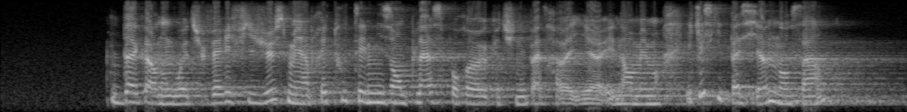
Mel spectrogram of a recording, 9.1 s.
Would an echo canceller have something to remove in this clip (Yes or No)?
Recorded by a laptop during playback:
Yes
